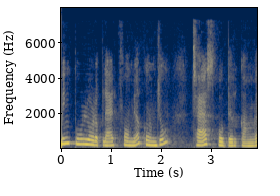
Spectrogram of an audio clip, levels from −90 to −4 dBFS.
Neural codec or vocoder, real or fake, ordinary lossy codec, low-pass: codec, 16 kHz, 1.1 kbps, Voila-Tokenizer; fake; none; none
